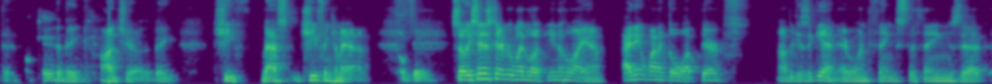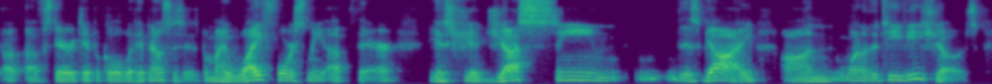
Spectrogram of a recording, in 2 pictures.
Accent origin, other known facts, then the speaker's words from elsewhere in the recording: New England, United States; I come from New England, East Coast, here in America, and I was brought up to be cynic and skeptic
